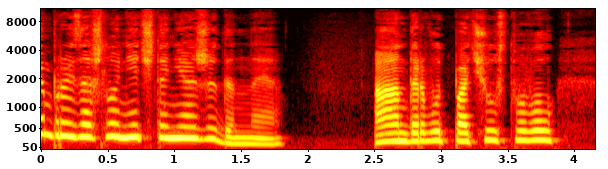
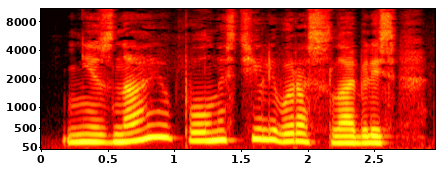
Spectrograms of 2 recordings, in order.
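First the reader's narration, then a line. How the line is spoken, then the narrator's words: Soft. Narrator (Russian): мягко проговорил Андервуд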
